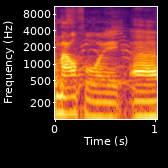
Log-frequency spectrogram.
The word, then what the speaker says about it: Malfoy: So it's Ma in Cantonese. Ma is like horse, and then Foot is like fortune.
